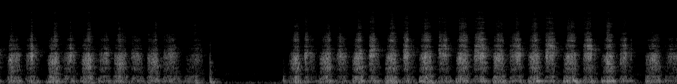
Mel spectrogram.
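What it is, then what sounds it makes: Scratch-off lottery ticket being scratched. A metal coin scratches a thin purple paper scratch-off lottery ticket lying flat on a table and held down by hand. It makes rapid, rasping back-and-forth strokes with a dry, gritty texture, pausing briefly before the scratching resumes.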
